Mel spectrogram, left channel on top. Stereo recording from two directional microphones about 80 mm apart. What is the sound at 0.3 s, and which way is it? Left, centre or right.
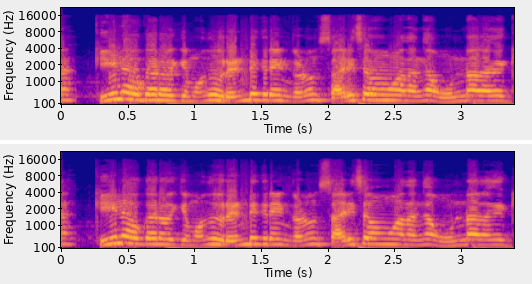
Speech, left.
